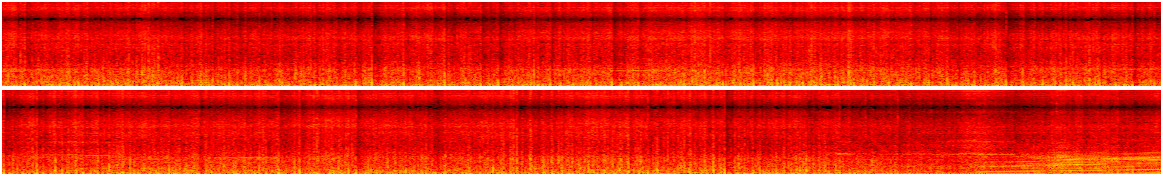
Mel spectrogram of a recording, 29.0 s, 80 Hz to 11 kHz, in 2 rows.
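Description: Acura NSX's mid-mounted V6 with an aftermarket Comptech exhaust running hard at speed on track, heard from inside the cabin with heavy road and tyre noise. Near the end the engine note rises steadily as the car accelerates.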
